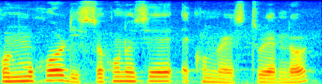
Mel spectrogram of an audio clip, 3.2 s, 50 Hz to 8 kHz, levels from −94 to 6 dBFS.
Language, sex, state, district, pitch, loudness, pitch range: Assamese, male, Assam, Sonitpur, 150 Hz, -16 LUFS, 125-155 Hz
